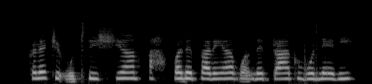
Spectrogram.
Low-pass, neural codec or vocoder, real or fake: 7.2 kHz; codec, 16 kHz, 0.5 kbps, X-Codec, HuBERT features, trained on LibriSpeech; fake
